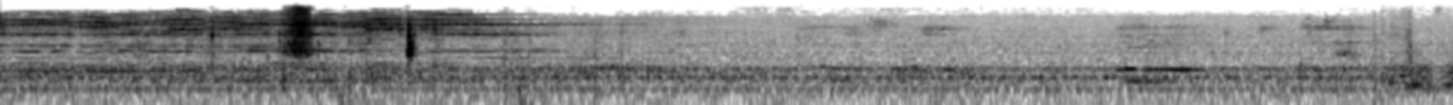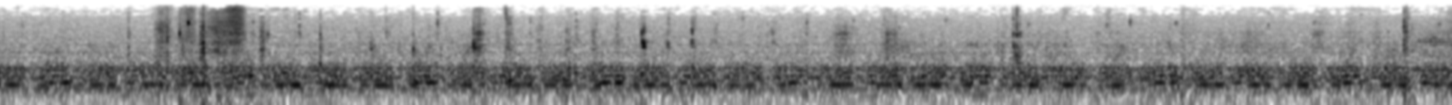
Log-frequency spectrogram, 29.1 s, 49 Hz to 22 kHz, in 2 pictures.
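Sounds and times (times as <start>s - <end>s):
low drone: 13.8s - 29.0s
paintbrush scratching on canvas: 13.9s - 17.3s.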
